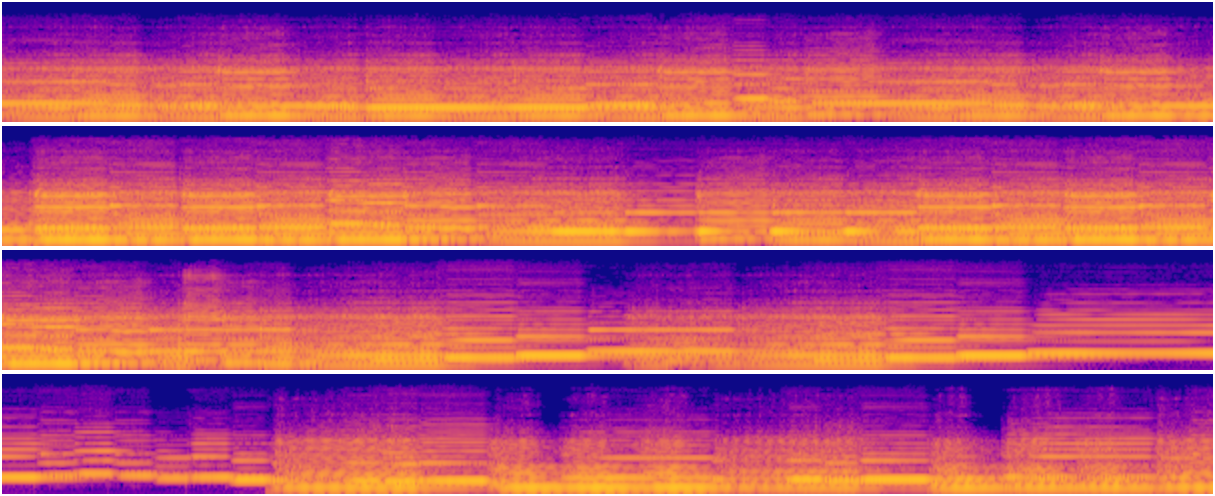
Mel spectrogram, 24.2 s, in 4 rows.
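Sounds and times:
cello in a clarinet-cello duet: 0:00.0 - 0:24.2
clarinet in a clarinet-cello duet: 0:00.0 - 0:24.2.

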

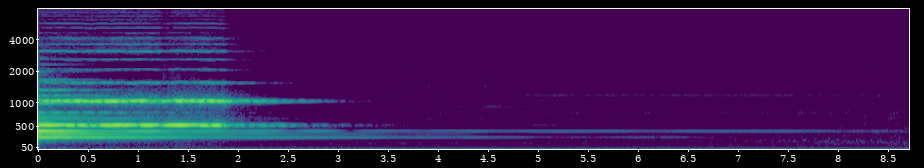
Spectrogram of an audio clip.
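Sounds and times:
ukulele playing: 0:00.0 - 0:02.1.

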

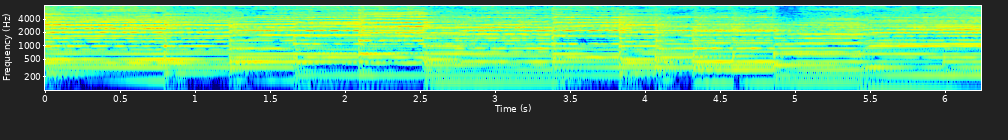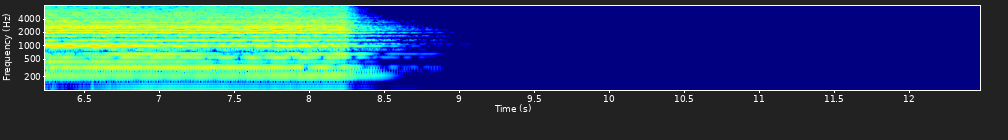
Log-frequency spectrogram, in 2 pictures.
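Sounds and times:
piano quartet: 0:00.0 - 0:08.8.

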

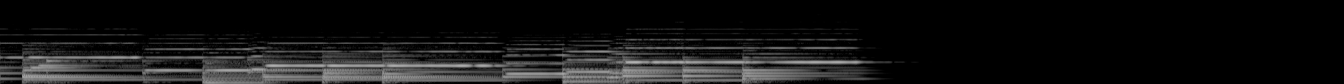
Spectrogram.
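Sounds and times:
flute playing a piano prelude: 0:00.0 - 0:09.0.

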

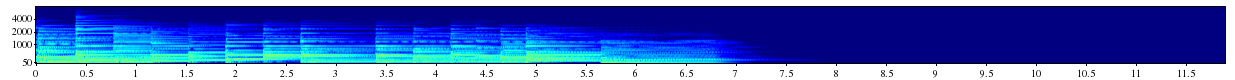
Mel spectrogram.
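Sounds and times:
piano piece: 0:00.0 - 0:07.1.

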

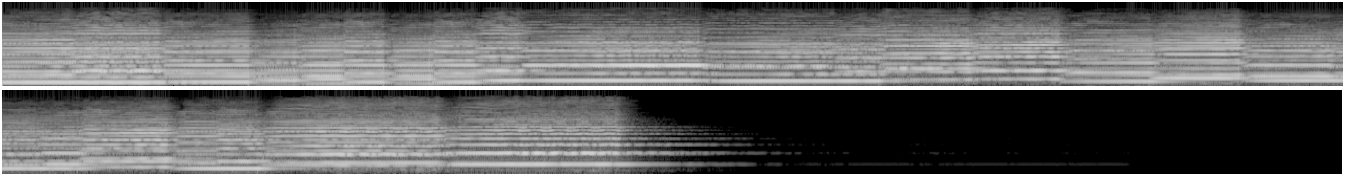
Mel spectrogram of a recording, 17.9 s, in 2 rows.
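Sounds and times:
string trio playing a wedding march: 0:00.0 - 0:13.2.

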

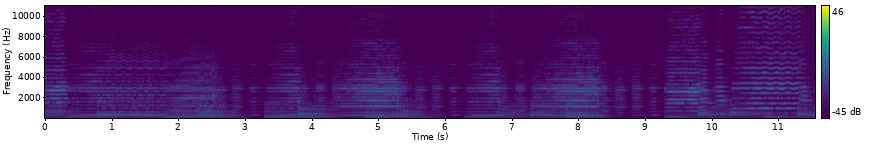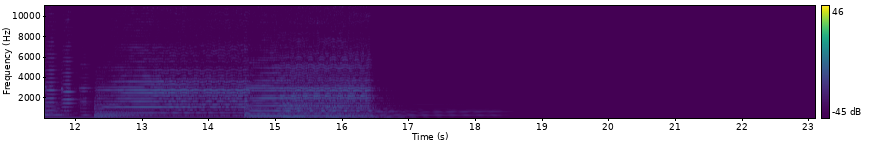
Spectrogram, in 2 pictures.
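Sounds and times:
waltz played on viola: 0:00.0 - 0:16.8.

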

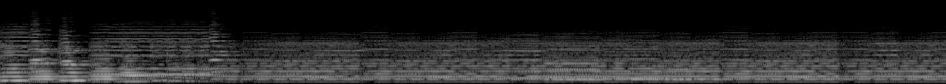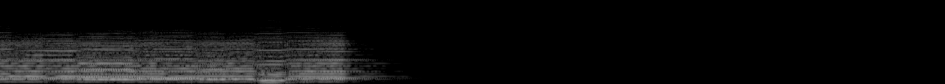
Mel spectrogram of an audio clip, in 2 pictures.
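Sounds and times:
string trio: 0:00.0 - 0:13.2.

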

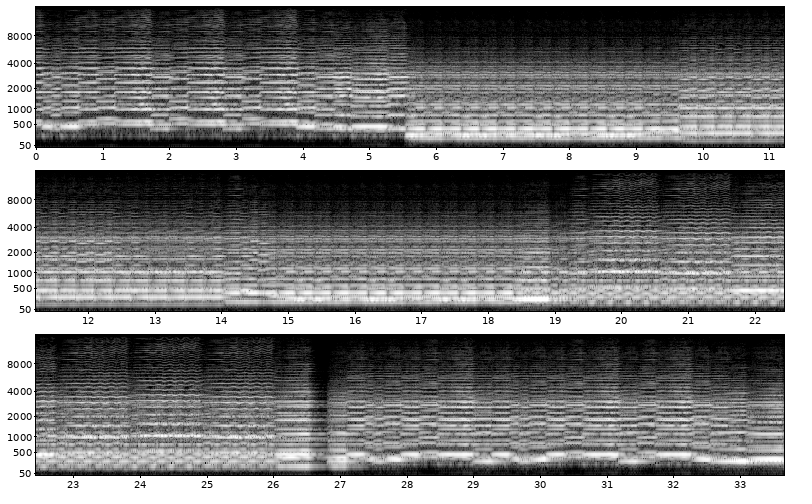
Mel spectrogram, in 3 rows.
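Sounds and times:
viola duet: 0:00.0 - 0:33.6.

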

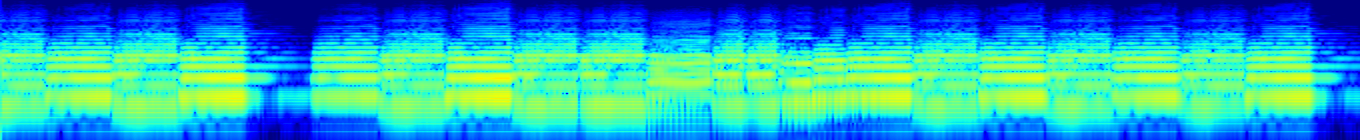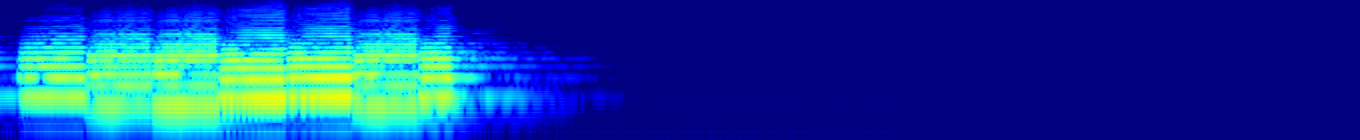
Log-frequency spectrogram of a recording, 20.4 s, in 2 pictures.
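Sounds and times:
trombone: 0:00.0 - 0:13.8
trumpet: 0:00.0 - 0:14.1.

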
